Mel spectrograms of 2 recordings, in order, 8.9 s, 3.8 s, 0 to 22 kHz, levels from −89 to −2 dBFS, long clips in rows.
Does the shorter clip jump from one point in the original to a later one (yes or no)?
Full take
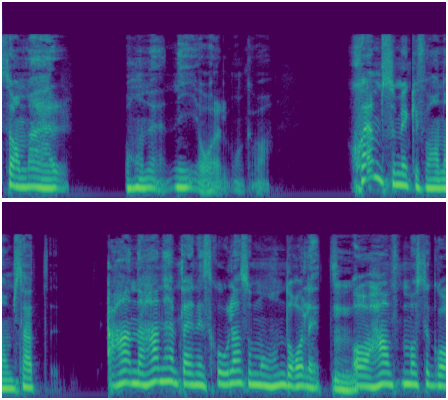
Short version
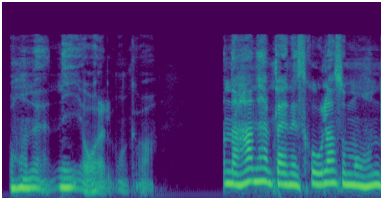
yes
